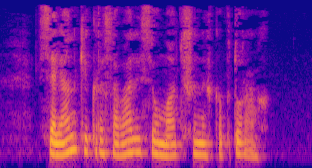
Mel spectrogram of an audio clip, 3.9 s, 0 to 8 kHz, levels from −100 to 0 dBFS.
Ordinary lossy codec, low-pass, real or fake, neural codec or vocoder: MP3, 32 kbps; 7.2 kHz; real; none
